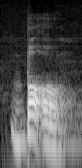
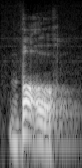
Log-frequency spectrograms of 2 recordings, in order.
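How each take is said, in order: Both takes have the same delivery.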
